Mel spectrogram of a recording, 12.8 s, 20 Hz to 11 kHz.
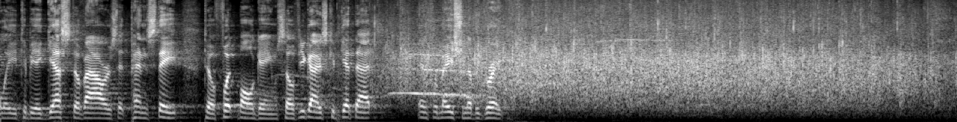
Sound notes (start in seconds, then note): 7.9 audience applauds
